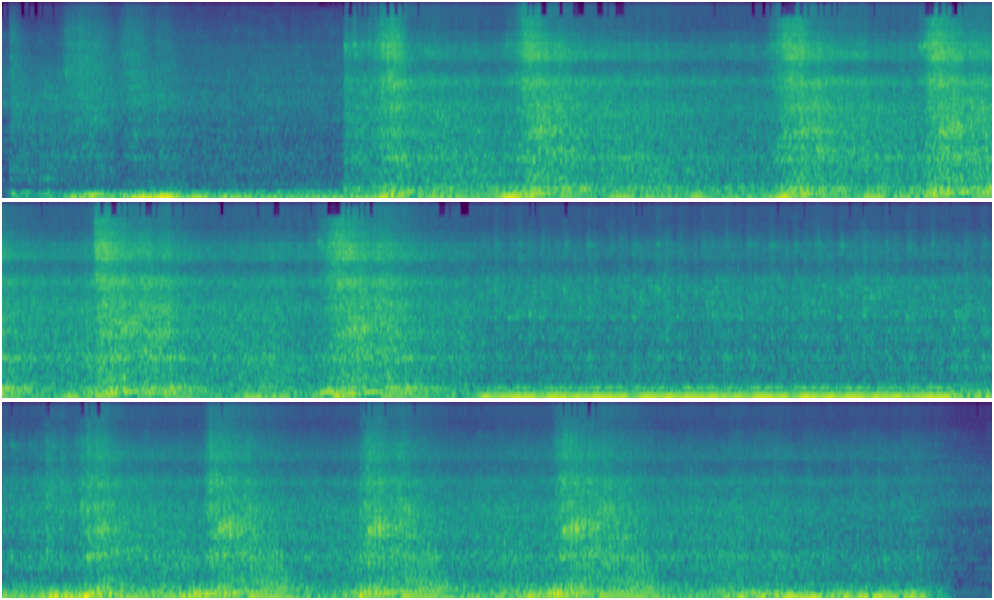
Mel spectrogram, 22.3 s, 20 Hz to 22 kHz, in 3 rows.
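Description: A 1969 Dodge Super Bee's 440 V8 engine cranks and fires up, then settles into a loud, lumpy idle with periodic revs, heard up close.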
